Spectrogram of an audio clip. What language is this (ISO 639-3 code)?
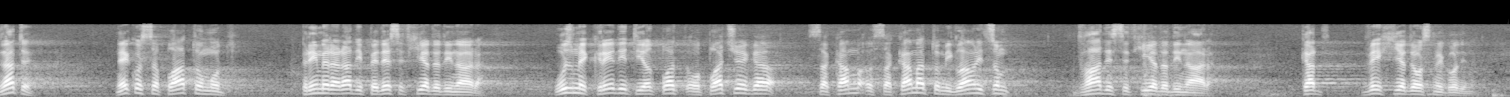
srp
